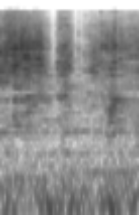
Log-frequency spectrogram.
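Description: A spoon stirs a Bengali koi fish curry in a pot just after water is added. There is a short, soft scraping swirl with a brief pause in the middle.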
